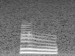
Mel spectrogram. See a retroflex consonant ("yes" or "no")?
yes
